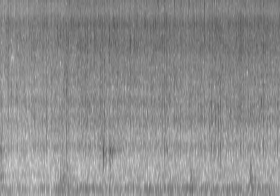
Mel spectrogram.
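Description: Sliced okra and potato strips fry with onions in a pan for an aloo bhindi side dish, giving a steady, dense sizzle throughout with faint scrapes, close and even in loudness, no talking.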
